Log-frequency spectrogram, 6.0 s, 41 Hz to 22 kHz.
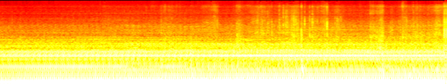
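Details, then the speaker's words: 2016 Range Rover Sport with a crank/no-start and compression only on bank 1, timing chain suspected: lumpy, uneven beat of about four pulses a second with heavy low rumble as it briefly runs on one bank, then dies. "This shouldn't be running. Whew, it stinks. There it goes, it's going to die out. I have no idea what's going on right now. Ooh, this sounds bad."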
